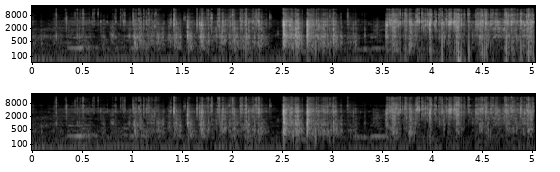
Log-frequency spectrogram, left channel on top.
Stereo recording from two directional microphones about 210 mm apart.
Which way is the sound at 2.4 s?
10° left (ahead or behind).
